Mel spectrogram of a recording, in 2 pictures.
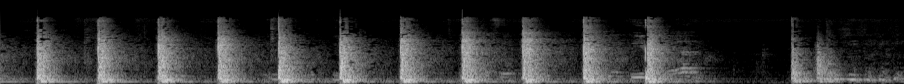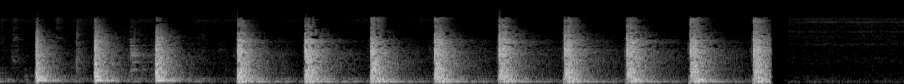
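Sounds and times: hammering on wood: 0:00.0 - 0:07.0, 0:09.4 - 0:16.8.

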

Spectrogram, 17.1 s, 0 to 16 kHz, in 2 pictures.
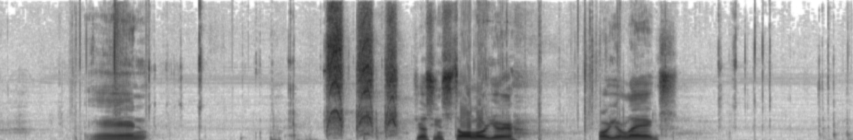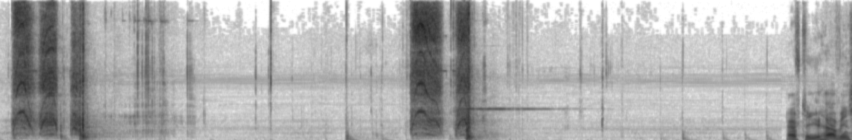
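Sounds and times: cordless drill driving screws: 0:03.2 - 0:04.0, 0:08.6 - 0:09.6, 0:12.6 - 0:13.5.

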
